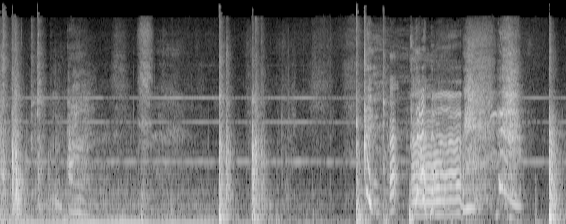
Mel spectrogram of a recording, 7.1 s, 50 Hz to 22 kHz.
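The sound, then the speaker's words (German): Hunting knives thrown one after another into the inner door of a hut land with a few sharp, dull thunks separated by pauses, over a low steady hum, with people talking. “Jeder bekam eines der 4 Jagdmesser. Und wir warfen die Messer, einer nach dem anderen, gegen die innere Tür seiner Hütte.”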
